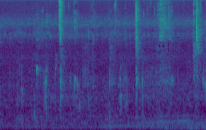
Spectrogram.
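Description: Faint eating sounds: people chewing momos and spicy ramen noodles, with a handful of soft mouth clicks and smacks scattered through.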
